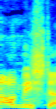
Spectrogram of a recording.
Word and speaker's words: Ognjište: Ognjište. Is that the right pronunciation? Ognjište. Right.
